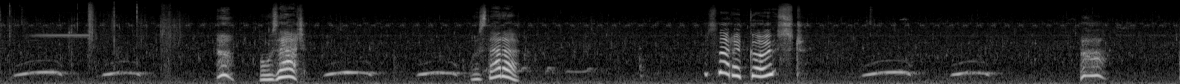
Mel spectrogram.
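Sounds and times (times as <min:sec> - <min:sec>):
powerful owl hooting: 0:00.0 - 0:06.1, 0:08.6 - 0:10.0
speech: 0:02.6 - 0:03.2, 0:04.7 - 0:05.3, 0:07.3 - 0:08.1.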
